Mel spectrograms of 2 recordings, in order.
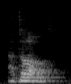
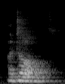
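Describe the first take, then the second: Both takes have the same delivery.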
